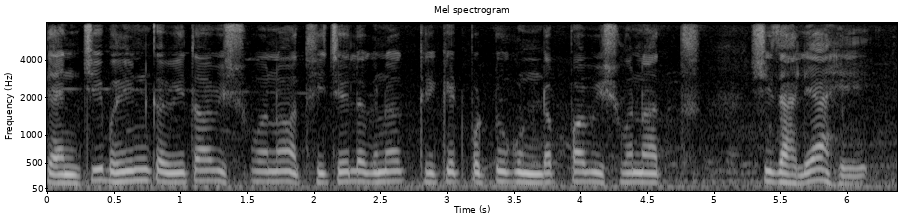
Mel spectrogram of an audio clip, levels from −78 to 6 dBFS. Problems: background sounds at intervals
